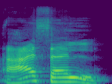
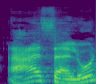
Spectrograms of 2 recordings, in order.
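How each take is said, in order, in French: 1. Le mot s'arrête sur sa consonne finale. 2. Le mot se termine par un son 'un' final.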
